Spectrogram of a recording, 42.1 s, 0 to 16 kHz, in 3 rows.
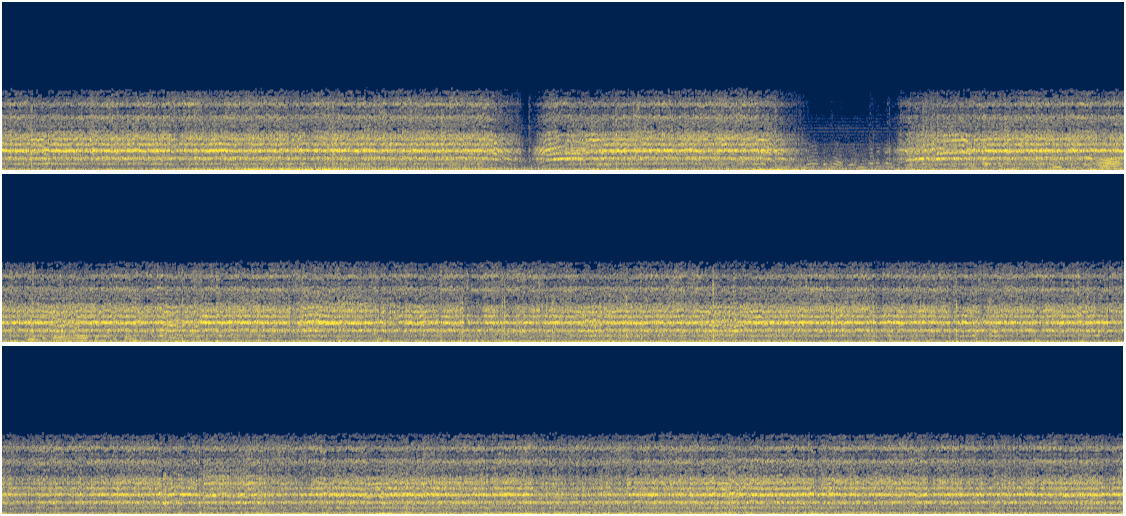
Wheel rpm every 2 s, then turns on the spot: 160, 160, 160, 100, 150, 30, 150, 160, 160, 160, 160, 160, 160, 160, 160, 160, 160, 160, 160, 160, 160.
none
